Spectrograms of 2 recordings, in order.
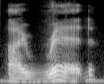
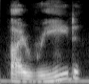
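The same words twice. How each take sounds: First: The vowel is short, like in 'red'. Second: The vowel is long, like in 'reed'. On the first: The action happened in the past. "In the past" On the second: The action is present or habitual. "In the present tense"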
